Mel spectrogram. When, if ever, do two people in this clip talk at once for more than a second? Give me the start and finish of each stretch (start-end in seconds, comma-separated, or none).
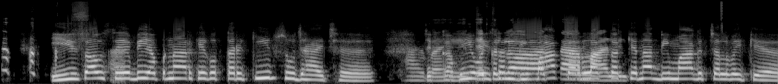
4.2-6.3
